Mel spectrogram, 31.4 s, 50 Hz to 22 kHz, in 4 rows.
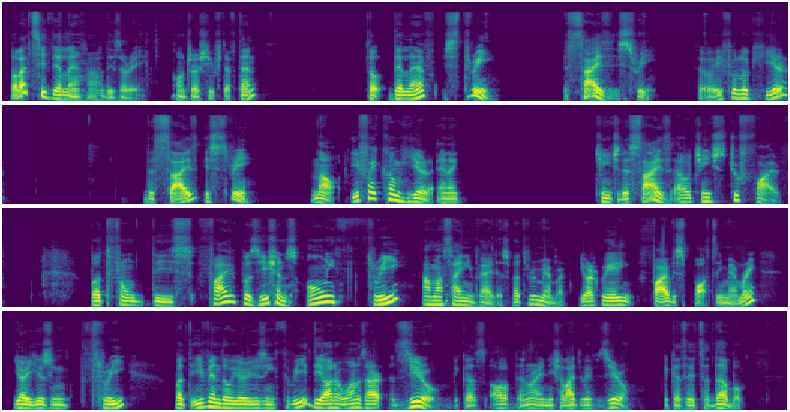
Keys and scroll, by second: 1.2 ctrl+shift+F10.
